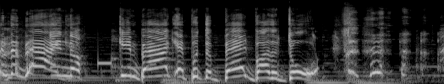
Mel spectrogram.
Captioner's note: beep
